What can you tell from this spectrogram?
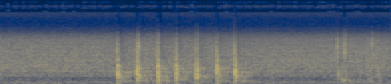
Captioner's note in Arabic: طرق الباب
